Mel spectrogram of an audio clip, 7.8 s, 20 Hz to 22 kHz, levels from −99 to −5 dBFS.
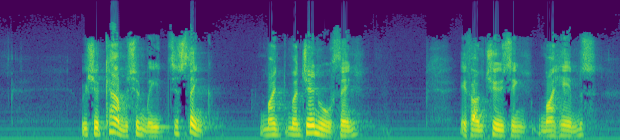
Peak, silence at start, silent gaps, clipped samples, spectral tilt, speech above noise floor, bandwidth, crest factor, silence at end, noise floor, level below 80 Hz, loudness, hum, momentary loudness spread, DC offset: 0 dBFS; 1.05 s; none; 0.1%; -4 dB/octave; 29 dB; 13 kHz; 16 dB; 0.3 s; -42 dBFS; -44 dBFS; -13 LUFS; none; 12 LU; under 0.1%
